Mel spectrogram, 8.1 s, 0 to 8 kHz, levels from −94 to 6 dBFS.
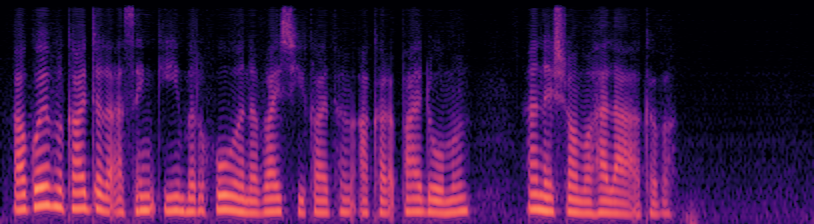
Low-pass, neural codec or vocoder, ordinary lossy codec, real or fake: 7.2 kHz; codec, 16 kHz, 0.2 kbps, FocalCodec; none; fake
